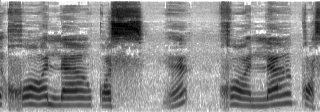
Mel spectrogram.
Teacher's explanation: Huruf qaf tebal, huruf kha pun tebal. Jangan baca khalaqas, bukan khalaqas, tapi khalaqas.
